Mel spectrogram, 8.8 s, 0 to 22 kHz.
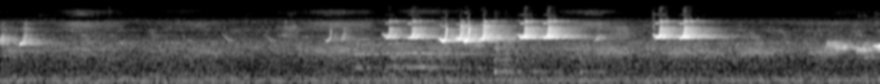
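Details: Rain quail heard on the morning of 6 July 2021: a few high doubled notes after a quiet start, in two short clusters over steady low background noise.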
